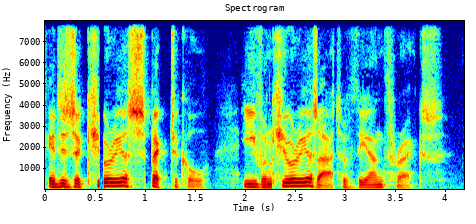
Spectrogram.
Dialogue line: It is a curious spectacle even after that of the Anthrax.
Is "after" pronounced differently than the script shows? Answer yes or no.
yes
